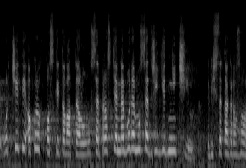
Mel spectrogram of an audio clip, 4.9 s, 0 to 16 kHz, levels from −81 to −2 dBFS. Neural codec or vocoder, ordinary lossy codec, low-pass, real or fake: none; Opus, 16 kbps; 14.4 kHz; real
